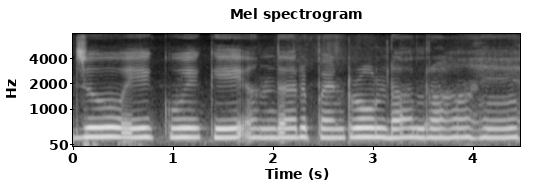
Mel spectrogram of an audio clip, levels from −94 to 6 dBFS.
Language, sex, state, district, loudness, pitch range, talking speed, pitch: Hindi, female, Rajasthan, Jaisalmer, -13 LUFS, 235-245 Hz, 120 wpm, 240 Hz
